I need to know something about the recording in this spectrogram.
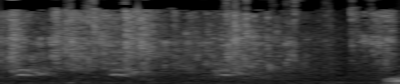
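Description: Faint rustling and crinkling of a thin black plastic trash-can cover as it is pulled off the bin lid by hand.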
